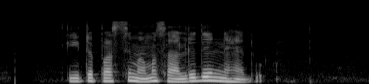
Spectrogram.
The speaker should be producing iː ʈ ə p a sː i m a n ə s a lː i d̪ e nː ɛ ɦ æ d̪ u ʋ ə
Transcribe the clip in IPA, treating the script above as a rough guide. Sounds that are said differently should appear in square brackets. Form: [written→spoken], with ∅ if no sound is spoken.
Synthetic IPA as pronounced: iː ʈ ə p a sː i m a [n→m] ə s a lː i d̪ e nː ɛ ɦ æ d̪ u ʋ ə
